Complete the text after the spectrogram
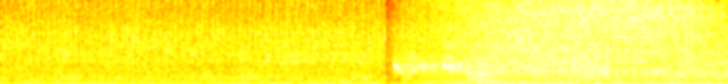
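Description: Propeller plane engines drone steadily.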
